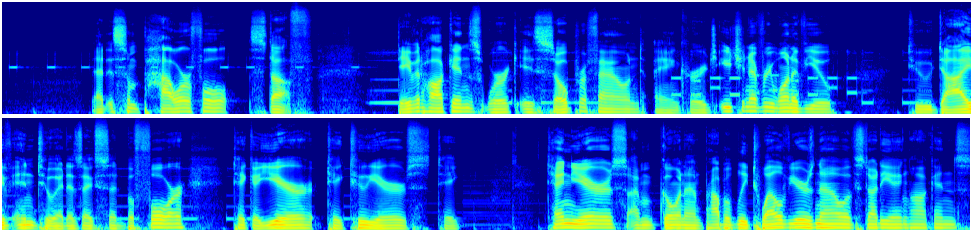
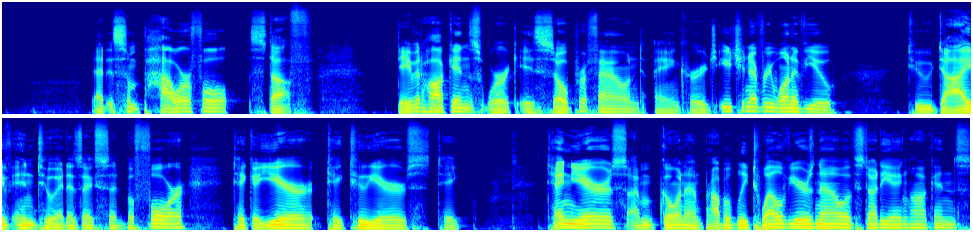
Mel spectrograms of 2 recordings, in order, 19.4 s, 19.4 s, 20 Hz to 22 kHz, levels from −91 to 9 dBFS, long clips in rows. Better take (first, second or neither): second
